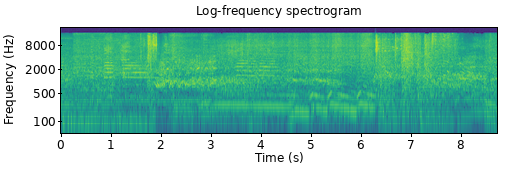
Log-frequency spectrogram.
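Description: A 1980s BMW 5 Series (E28) sedan's engine revving hard, its pitch climbing and dropping again and again through quick gear changes, with tyre squeal as the car skids through the streets. Film score music plays underneath.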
